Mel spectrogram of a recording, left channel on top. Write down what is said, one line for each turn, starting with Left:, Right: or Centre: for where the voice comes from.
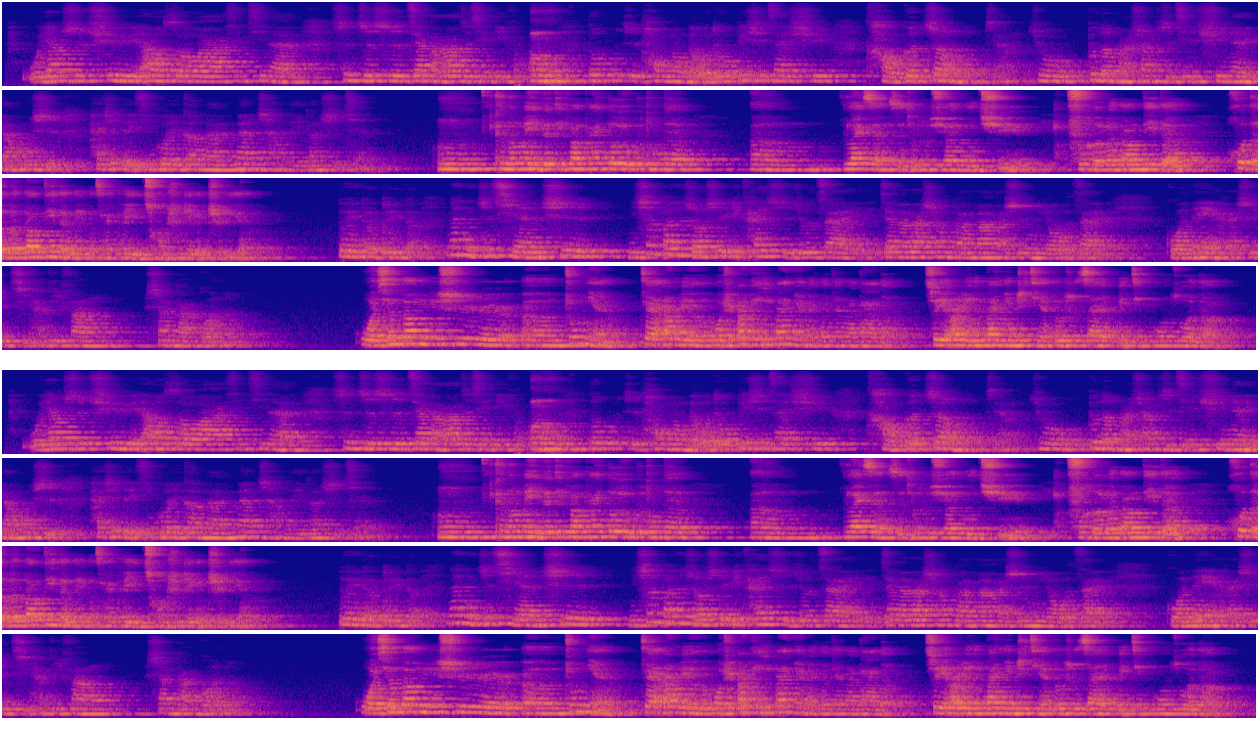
Left: 我要是去澳洲啊、新西兰，甚至是加拿大这些地方，
Centre: 嗯
Left: 都不是通用的，我都必须再去考个证，这样就不能马上直接去那里当护士，还是得经过一个蛮漫长的一段时间。
Centre: 嗯，可能每一个地方它都有不同的嗯 license，就是需要你去符合了当地的，获得了当地的那个才可以从事这个职业。
Left: 对的，对的。那你之前是你上班的时候是一开始就在加拿大上班吗？还是你有在国内还是其他地方上班过呢？
Centre: 我相当于是嗯、呃中年，在二零，我是二零一八年来到加拿大的，所以二零一八年之前都是在北京工作的，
